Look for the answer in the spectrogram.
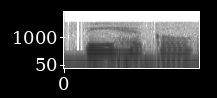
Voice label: "vehicle", Spraak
